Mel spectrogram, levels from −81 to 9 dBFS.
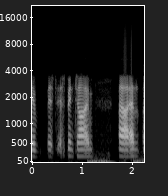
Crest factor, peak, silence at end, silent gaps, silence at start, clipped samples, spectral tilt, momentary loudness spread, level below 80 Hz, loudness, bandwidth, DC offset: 20 dB; -2 dBFS; 0.15 s; none; 0 s; under 0.1%; -4 dB/octave; 16 LU; -58 dBFS; -20 LUFS; 8.6 kHz; under 0.1%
